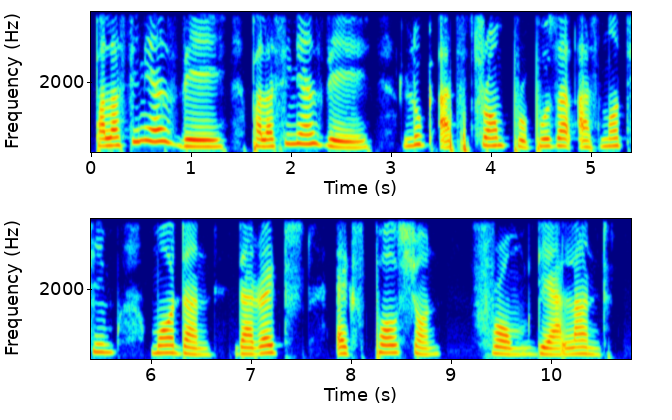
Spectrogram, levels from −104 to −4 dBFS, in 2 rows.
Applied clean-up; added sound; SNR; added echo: none; none; none; none.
